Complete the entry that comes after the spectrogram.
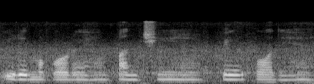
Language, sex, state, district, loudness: Hindi, female, Bihar, West Champaran, -18 LUFS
